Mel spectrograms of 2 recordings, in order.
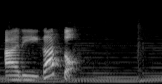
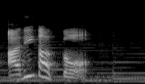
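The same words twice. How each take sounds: First: It is said in Hiroshima dialect, pitch rising on ga. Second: It is said in standard Japanese.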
